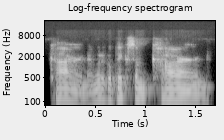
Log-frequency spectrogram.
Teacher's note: The or sound, like corn, is pronounced carn.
